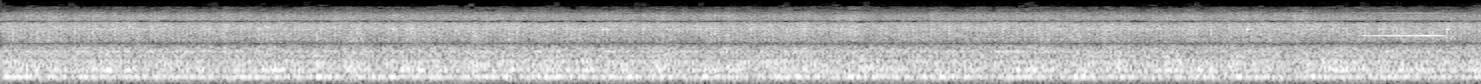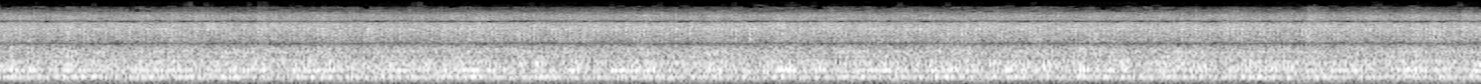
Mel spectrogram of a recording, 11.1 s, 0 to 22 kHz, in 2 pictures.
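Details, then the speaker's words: Elite Drivo bike trainer recorded on the camera microphone while riding at a steady 20 mph: a quiet, steady whirring hiss with faint chain and gear noise, mostly from the bike's drivetrain rather than the trainer. Normal and fairly quiet. "As you can see, it's fairly quiet. It's not too bad. You're probably hearing more of the gear drivetrain from my bike than you are necessarily from the trainer."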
